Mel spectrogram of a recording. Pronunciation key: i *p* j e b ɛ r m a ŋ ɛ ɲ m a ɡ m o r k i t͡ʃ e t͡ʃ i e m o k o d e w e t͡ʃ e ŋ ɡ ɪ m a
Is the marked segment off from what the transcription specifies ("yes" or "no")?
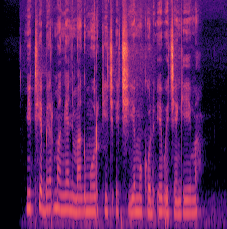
yes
